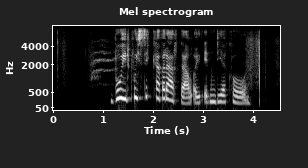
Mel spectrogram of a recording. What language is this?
Welsh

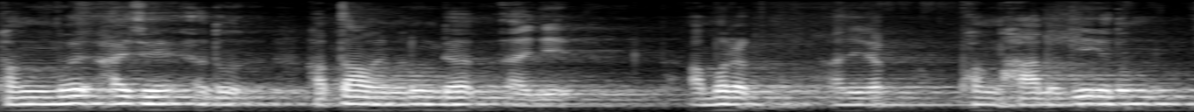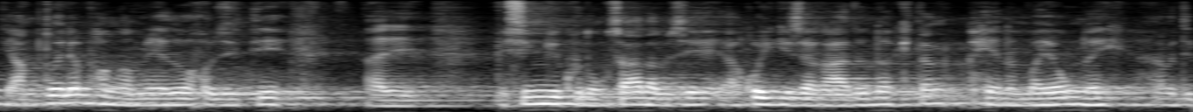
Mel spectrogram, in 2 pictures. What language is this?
Manipuri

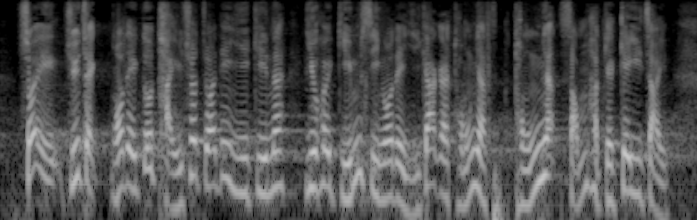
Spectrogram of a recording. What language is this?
Cantonese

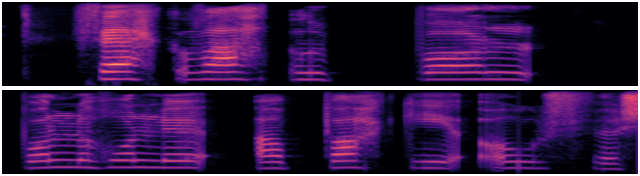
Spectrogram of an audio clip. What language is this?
Icelandic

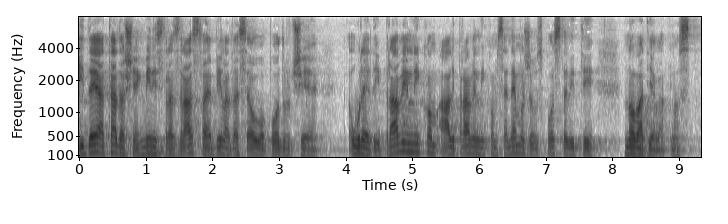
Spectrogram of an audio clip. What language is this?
Croatian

